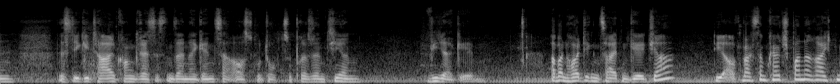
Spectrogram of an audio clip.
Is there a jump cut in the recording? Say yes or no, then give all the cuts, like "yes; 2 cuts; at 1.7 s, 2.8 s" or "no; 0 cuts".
no; 0 cuts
